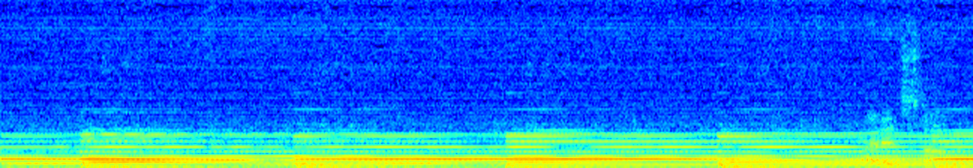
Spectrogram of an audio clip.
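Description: A melodic chime playing slow sustained bell-like notes, a new note about every one and a half seconds.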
